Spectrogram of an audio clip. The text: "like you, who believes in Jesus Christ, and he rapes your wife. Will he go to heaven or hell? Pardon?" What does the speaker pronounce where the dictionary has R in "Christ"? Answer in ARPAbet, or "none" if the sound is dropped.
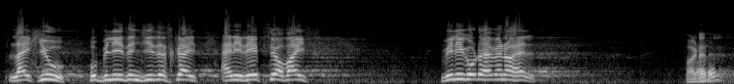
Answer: R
